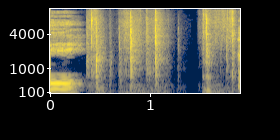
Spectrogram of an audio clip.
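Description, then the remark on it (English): A brief voice is followed by bursts of small hard clicks and clatter, like dice being shaken and tumbled onto a table, moderately loud in quick irregular clusters. “And where are my dice? There they are, I found them!”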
